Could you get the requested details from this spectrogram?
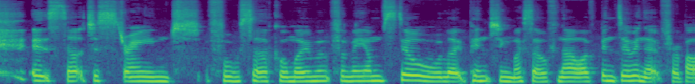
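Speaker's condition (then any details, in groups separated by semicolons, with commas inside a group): No condition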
